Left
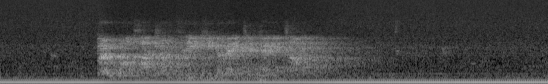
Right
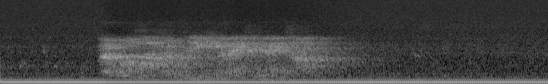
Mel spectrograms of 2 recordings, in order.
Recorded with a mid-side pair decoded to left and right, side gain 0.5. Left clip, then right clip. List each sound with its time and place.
1.0 s whispering: 55° left, 2.0 m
